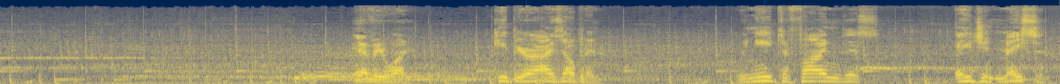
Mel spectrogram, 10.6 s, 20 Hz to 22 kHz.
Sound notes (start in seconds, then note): 0.1 adventurous music; 1.3 dinosaurs roar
